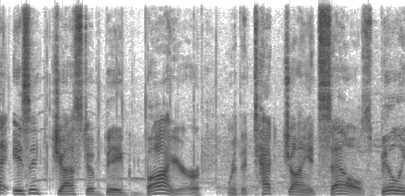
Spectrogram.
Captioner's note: cheers and Applause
